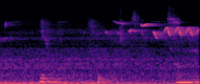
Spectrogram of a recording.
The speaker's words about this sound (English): No, it's fine. It's just beautiful birds. It's just birds.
